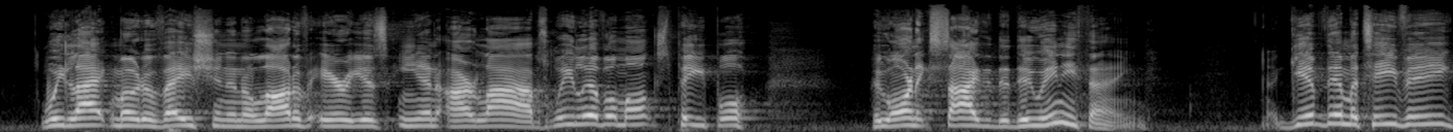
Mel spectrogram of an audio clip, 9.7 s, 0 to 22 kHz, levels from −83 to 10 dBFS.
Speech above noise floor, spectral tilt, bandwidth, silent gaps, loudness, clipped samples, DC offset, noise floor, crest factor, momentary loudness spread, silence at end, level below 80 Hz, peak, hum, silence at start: 40 dB; -4 dB/octave; 18.5 kHz; none; -16 LUFS; under 0.1%; under 0.1%; -56 dBFS; 16 dB; 9 LU; 0 s; -54 dBFS; 0 dBFS; none; 0.3 s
